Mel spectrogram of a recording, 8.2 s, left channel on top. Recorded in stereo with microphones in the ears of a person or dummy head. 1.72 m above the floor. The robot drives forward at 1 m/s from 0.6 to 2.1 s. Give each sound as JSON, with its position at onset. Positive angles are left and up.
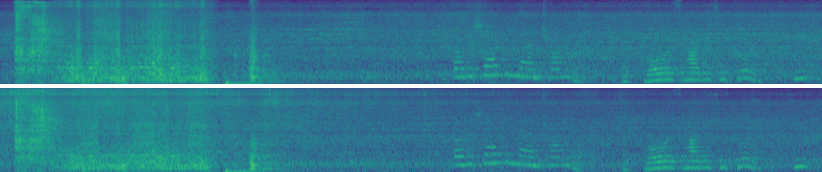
{"t": 0.1, "sound": "a splash", "side_deg": -15, "distance_m": 6.0}
{"t": 2.4, "sound": "a thud", "side_deg": 50, "distance_m": 1.8}
{"t": 4.5, "sound": "a woman speaking", "side_deg": 20, "distance_m": 1.8}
